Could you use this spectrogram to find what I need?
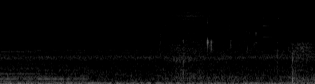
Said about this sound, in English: Let me have another sip and taste.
